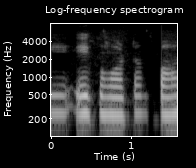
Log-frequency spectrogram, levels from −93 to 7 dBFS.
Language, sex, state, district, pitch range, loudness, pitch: Hindi, female, Bihar, Gaya, 235-245 Hz, -29 LUFS, 240 Hz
